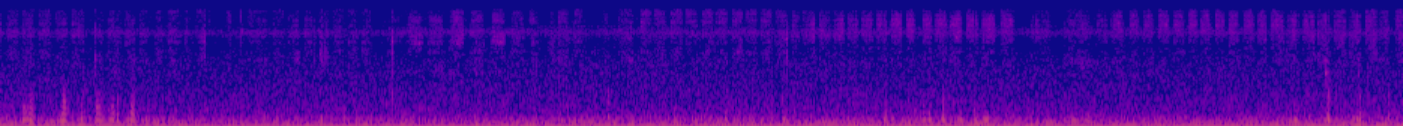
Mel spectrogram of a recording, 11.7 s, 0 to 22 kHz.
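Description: Near silence with faint rubbing: a cotton swab wet with 91% alcohol scrubbing the metal shield plate on the back of an iPhone 6 display assembly, wiping off water-damage mineral residue.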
